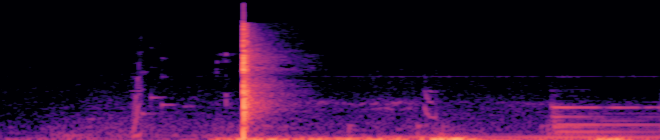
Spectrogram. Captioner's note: single Clap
